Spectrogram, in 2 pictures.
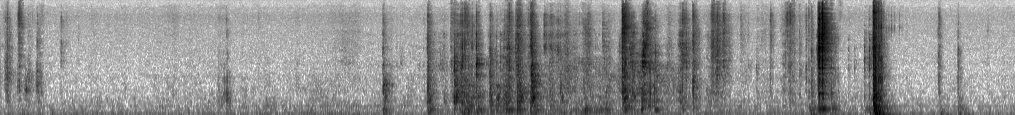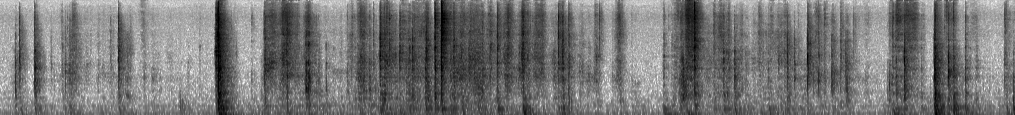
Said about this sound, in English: I have to shuffle these on the floor because they're really slippery.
